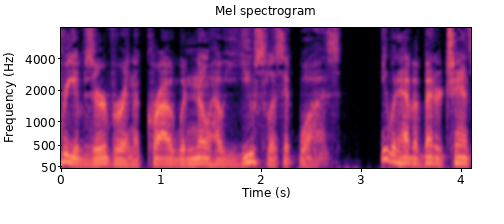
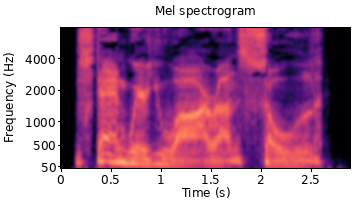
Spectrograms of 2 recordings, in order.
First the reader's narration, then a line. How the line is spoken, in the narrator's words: Keth roared, and the shout was driven with all the force of his madra and fury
